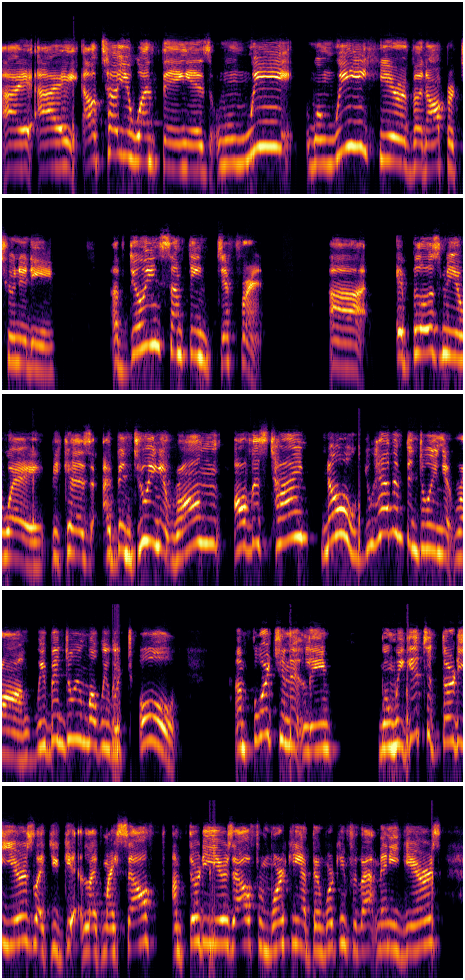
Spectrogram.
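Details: Adult woman speaking; Typical speech.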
